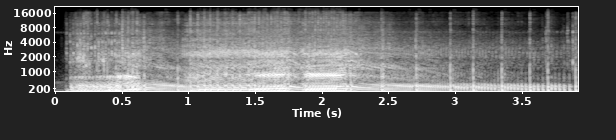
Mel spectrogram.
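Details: Echo two-stroke with Zama carburetor, first start after rebuild and brass plug fix, choke on, primed: catches straight away and runs on with a clean, steady buzz, revving up and settling evenly; sounds healthy.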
